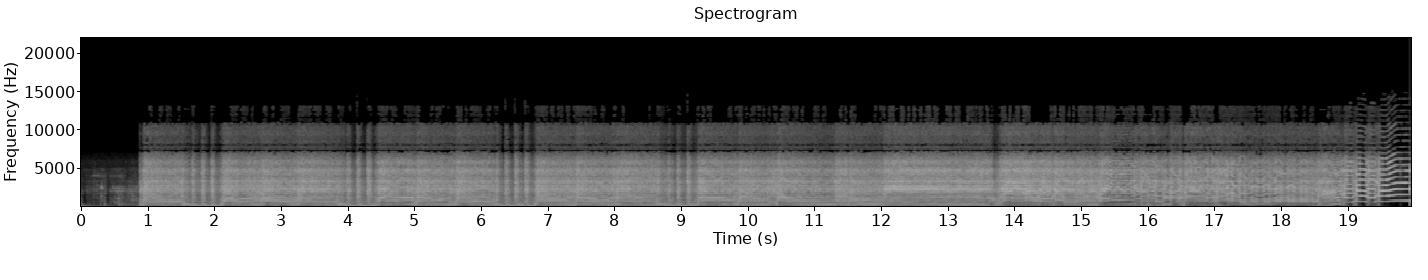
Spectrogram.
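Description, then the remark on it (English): A loud, distorted Gibson Les Paul Sunburst electric guitar (WCR, American Steel) played through an amp, chugging chords and sustained notes for about twenty seconds, ending with wavering vibrato bends and a rising slide. No voices. “Gibson Les Paul Sunburst, WCR, American Steel.”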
